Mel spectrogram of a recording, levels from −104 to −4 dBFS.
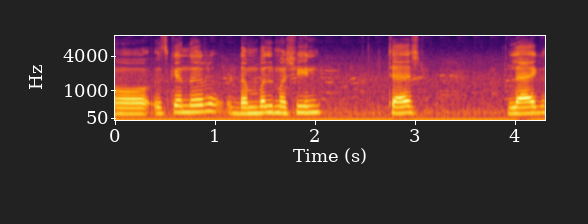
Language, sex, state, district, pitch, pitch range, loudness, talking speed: Hindi, male, Maharashtra, Mumbai Suburban, 175 Hz, 165-190 Hz, -14 LUFS, 110 wpm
